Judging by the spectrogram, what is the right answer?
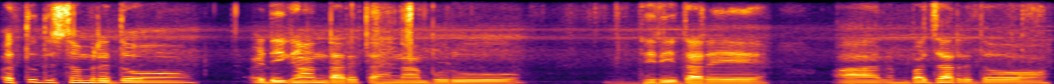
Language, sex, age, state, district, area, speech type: Santali, male, 18-30, Jharkhand, Seraikela Kharsawan, rural, spontaneous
